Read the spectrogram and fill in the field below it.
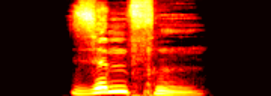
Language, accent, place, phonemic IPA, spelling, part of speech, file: German, Germany, Berlin, /ˈzʏmpfən/, Sümpfen, noun, De-Sümpfen.ogg
- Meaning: dative plural of Sumpf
